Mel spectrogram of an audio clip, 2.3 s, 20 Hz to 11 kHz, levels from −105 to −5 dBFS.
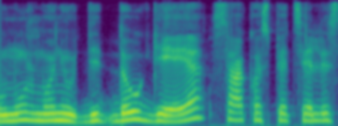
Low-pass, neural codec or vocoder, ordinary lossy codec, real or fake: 9.9 kHz; none; Opus, 32 kbps; real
